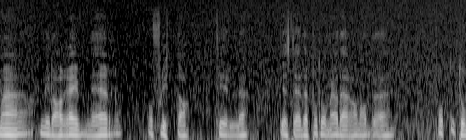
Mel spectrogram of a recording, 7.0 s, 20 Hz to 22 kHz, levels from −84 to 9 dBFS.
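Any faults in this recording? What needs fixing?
Overdone noise removal runs throughout. Noise reduction set too strongly removes frequency bands near the noise floor, leaving twinkling specks. Prevent it by using gentler reduction settings.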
